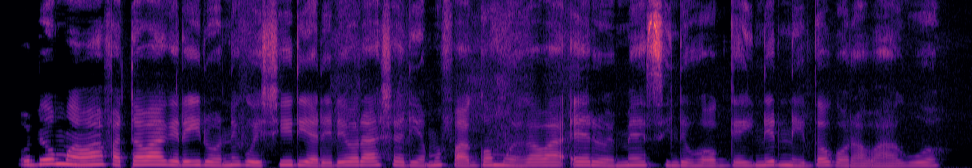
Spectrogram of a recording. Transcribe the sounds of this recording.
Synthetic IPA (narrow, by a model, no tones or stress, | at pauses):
ondomwɛwafatawaɣeɾɛiɾɔneɣweʃiɾiaɾeɾeɔɾaʃaɾiamofaɡɔmwɛɣawaʔɛɾɔɛmɛsindewɔɡɛineɾneðɔɣɔɾawaɣwɔ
